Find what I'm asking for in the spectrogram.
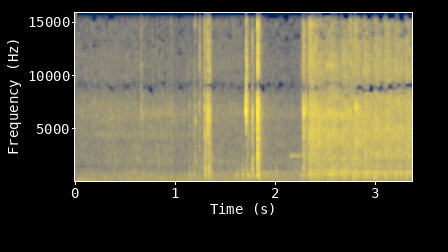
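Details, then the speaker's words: Fiat Doblo with a newly fitted alarm/GPS tracker, engine disabled remotely by SMS: the starter cranks with a steady churn but the engine never catches. The immobilizer cut is confirmed; crank no start. "Βλέπουμε δεν παίρνει μπρος και έχουμε λάβει και την επιβεβαίωση ότι είναι επιτυχής η διακοπή."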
